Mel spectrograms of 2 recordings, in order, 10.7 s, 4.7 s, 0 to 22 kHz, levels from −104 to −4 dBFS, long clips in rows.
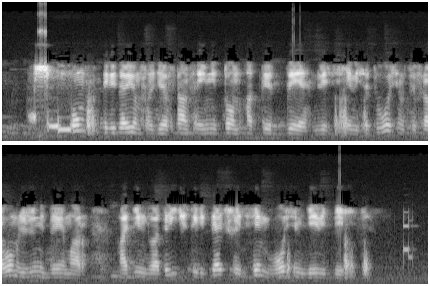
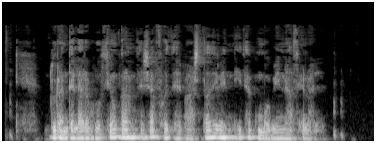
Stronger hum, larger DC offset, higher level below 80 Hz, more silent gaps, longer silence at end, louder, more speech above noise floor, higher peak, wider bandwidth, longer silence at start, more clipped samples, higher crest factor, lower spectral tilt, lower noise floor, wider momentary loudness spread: neither; neither; second, -70 dBFS vs -36 dBFS; neither; second, 0.25 s vs 0.7 s; first, -15 LUFS vs -24 LUFS; second, 21 dB vs 26 dB; first, 0 dBFS vs -8 dBFS; first, 16.5 kHz vs 9 kHz; second, 0.35 s vs 0.6 s; first, 0.2% vs under 0.1%; about the same, 18 dB vs 16 dB; second, 0.5 dB/octave vs -8 dB/octave; second, -41 dBFS vs -49 dBFS; first, 14 LU vs 11 LU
